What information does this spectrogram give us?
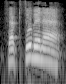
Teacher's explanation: باء ساكنة تقلقل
